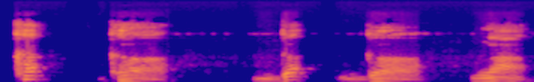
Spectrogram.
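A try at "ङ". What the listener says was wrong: Not nya, but nga.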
